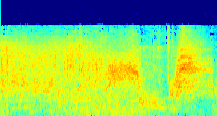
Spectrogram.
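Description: Cartoon creature sound effect: a monster growling and snarling over a dense noisy rush, with a falling growl and a short snarl near the end.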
